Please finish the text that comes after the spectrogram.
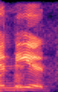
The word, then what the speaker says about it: Aeneid: And then like, Virgil's Aeneid or something. You're like, the Aeneid. Aeneid? And I'm just like, shut up. There's an I in there. The Aeneid.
